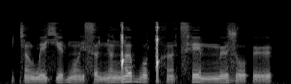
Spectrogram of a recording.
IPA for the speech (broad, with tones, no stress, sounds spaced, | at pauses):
c ə̃˩ u̯ w e˩˥ ç e˩˥ b õ˩ i̯ s ə˩ ɲ ə̃˥˩ ŋ͡ǃ ə˥ b o˧ ǃʰ ə̃˩ t͡sʰ e˥˩ mː ø˧ z o˩˥ ʔ ø˩˥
